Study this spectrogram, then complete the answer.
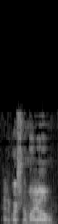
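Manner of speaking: lightly voiced Scottish mentor with a bad accent; terrible Scottish accent. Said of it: "There's my terrible Scottish accent".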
